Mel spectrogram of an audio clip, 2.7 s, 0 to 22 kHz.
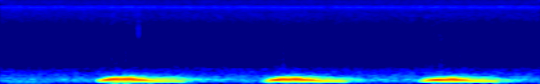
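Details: Great grey owl song: three deep, hollow hoots, each about half a second long, slightly rising then falling, spaced roughly 0.8 seconds apart, with a clean, silent background.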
